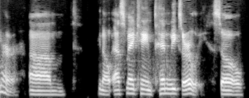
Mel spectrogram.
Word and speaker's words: Esme: Um, so her name's Esme, E S M E. Um, it's pronounced Esme, like like the letter S and the month May people say it all different ways, um, but that's you know that's that's her name, um, and her middle name's Beacon.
